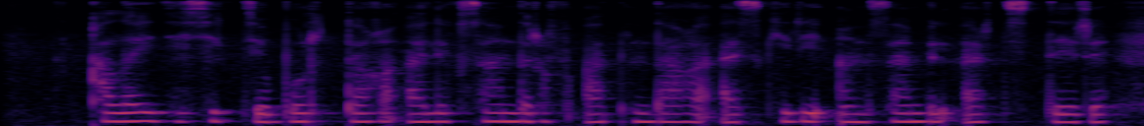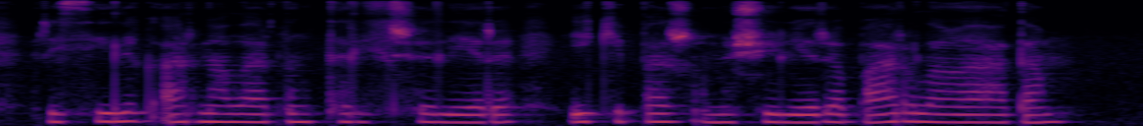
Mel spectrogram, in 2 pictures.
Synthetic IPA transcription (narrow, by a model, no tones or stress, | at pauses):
qʰɑlˠɑjd̪e̞se̞kt̪e̞bo̞ɾt̪ːɑʁəʔalʲe̞ksand̪ro̞vɑt̪ənd̪ɑʁə̰ʔæskʲe̞ɾijʔansamblʲart̪ʲi̥st̪ːe̞ɾɪɾe̞se̞jlɪkɑ̰ɾnɑlˠɑɾd̪əɴt̪ʰɪɾɪlʃɪle̞ɾɪe̞kʲipɑʒmʏʃe̞le̞ɾɪbɑɾlˠəʁəɑd̪ɑm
